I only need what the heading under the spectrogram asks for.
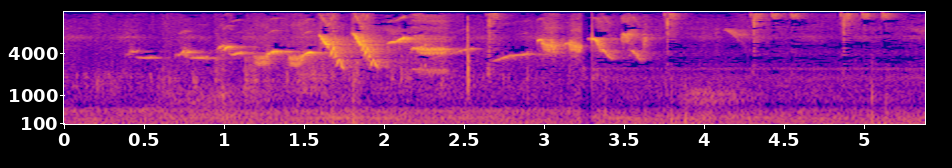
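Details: Double-collared seedeater singing in a blend of Tui Tui, Zel Zel and Mateiro styles meant to warm up other birds: lively, high-pitched bursts of quick slurred whistles and sharp chips, loudest early, then thinning out over soft background hiss.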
